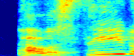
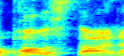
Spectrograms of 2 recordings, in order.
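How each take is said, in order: First: Palestine ending in "-steen", rhyming with bean. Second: Palestine ending in "-stine", rhyming with line. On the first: Host unsure how to read the group's name, Palestine said as "Palesteen". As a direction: say the last syllable of Palestine as "steen". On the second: Host offering the other reading of the name, Palestine said as "Palestyne". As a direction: say the last syllable of Palestine as "stine". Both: Shown as a demonstration. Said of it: "Palestine or Palestine, I don't know".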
